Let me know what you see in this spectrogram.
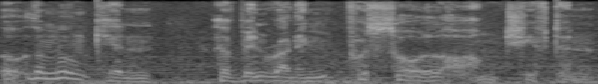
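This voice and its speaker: Against loud background noise, a man uses a put-on character voice with a very deep, low pitch at a fairly slow pace. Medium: machinima. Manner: speaks of himself in third person.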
